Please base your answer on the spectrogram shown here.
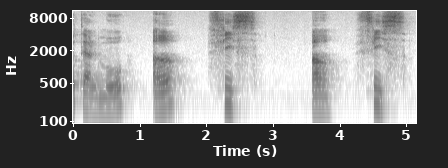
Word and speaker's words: fils: Para falar de filho, usamos o termo un fils. Un fils. Prestez atenção na pronúncia, o L é mudo.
